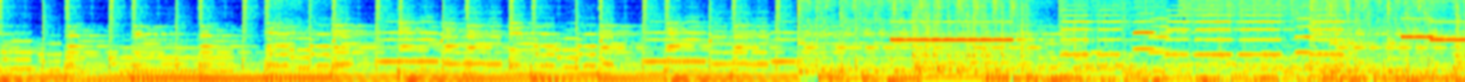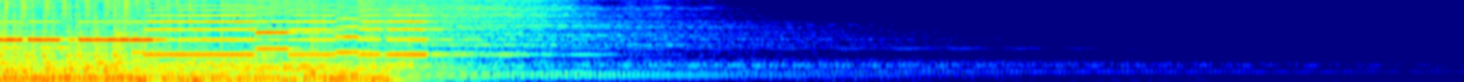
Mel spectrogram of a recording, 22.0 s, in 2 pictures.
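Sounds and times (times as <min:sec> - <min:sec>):
MIDI blues music: 0:00.0 - 0:14.5.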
